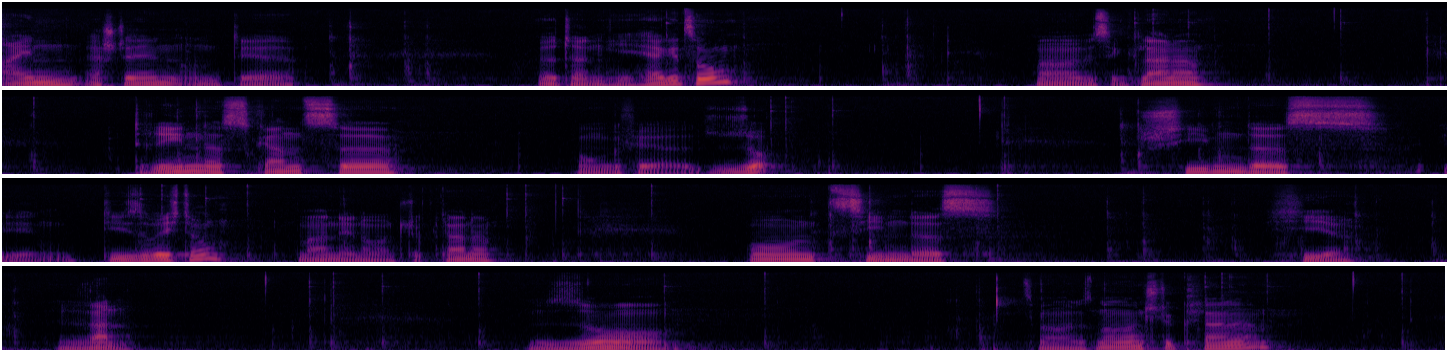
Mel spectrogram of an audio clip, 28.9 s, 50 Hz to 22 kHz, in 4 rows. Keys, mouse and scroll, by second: 1.7 g, 3.7 scroll down 1, 4.5 s, 6.0 middle click, 6.4-6.7 scroll up 4, 6.7-8.1 middle drag, 8.1 r, 11.4-12.9 middle drag, 12.9 g, 15.5 middle click, 16.1 s, 17.3-18.5 middle drag, 18.5 g, 20.1 g, 23.6 middle click, 24.3-25.0 scroll up 2, 25.0-26.5 middle drag, 26.5 s, 28.0 middle click.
